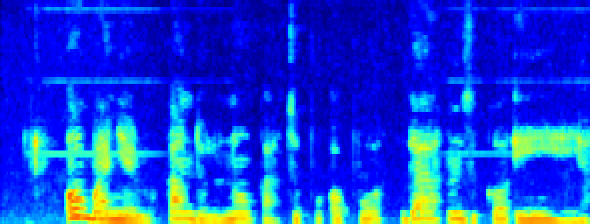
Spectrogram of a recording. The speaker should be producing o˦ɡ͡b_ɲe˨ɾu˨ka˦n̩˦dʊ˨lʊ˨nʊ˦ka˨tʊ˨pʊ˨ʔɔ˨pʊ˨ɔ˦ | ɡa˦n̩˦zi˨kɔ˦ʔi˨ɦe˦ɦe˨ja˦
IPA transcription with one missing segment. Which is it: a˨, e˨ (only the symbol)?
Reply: a˨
